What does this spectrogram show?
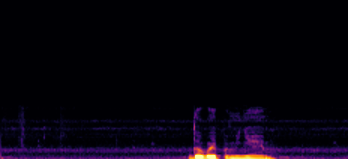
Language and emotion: Russian, neutral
